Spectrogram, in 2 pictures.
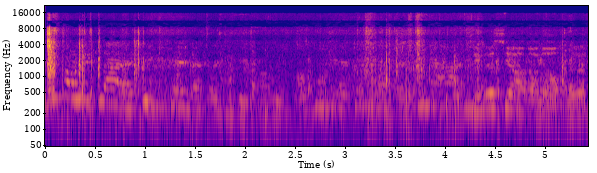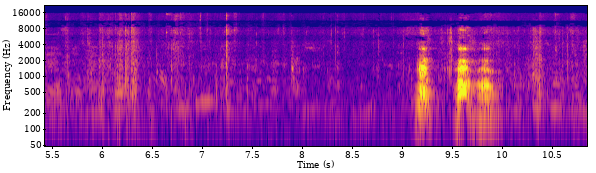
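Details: Siberian Husky puppies from a litter of eight at a yard in Remels, Germany, whimpering in thin, wavering whines that rise and fall almost without pause for several seconds. Sharp, loud knocks break in near the end.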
